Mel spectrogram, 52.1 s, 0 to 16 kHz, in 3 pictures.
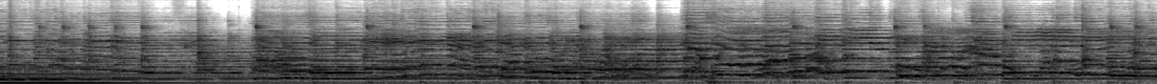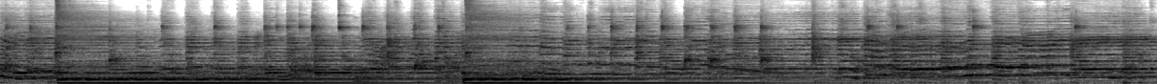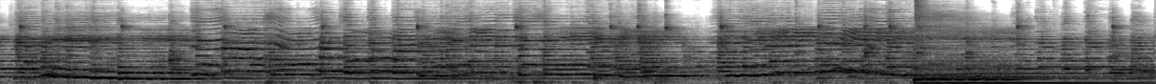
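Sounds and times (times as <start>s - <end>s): steady low tone: 0.0s - 3.5s, 18.3s - 23.6s, 24.3s - 28.7s, 48.4s - 52.0s
sharp percussion strikes: 0.0s - 52.0s
traditional opera ensemble: 0.0s - 52.0s.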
